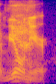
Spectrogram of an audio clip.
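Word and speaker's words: Mjölnir: near Mill near Tapscott just don't pronounce the J yeah yeah mule here there you go you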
